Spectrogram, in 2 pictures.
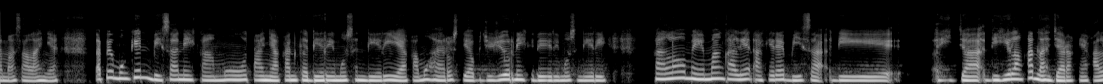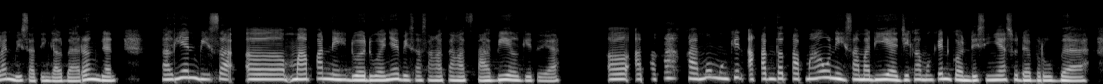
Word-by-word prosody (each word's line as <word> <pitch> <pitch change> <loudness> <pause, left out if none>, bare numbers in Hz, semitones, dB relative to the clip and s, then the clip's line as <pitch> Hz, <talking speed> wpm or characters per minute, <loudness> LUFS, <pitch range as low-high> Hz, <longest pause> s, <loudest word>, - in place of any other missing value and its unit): masalahnya. 175 0 -3 0.4
Tapi 310 -1 -3
mungkin 275 0 -1
bisa 215 +2 -1
nih, 215 -1 +1
kamu 205 +2 0
tanyakan 195 0 +2
ke 195 - -1
dirimu 185 0 +3
sendiri 190 0 +1
ya. 175 - -2
Kamu 200 +4 -1
harus 195 +1 -1
jawab 185 -2 -3
jujur 200 +4 +1
nih, 215 -2 +1
ke - - -6
dirimu 185 0 +1
sendiri. 180 -1 -3 0.4
Kalau 270 +4 0
memang 250 +1 +3
kalian 235 -2 -1
akhirnya 210 +2 -3
bisa 185 -1 -3
di 180 -1 0 0.5
hija 185 0 -1
dihilangkanlah 225 +3 +2
jaraknya, 180 0 0
kalian 200 +7 -1
bisa 185 -4 0
tinggal 165 -1 -2
bareng 210 +8 +2
dan 180 -2 +2 0.5
kalian 285 +7 0
bisa, 230 0 -4
eee, 235 0 +1
mapan 240 +3 +1
nih, 220 -2 +4
dua-duanya 200 +3 +4
bisa 195 -1 -2
sangat-sangat 185 0 -1
stabil 185 +4 +1
gitu 180 -1 -6
ya? 165 +4 -6 0.5
Eee, 240 +1 0
apakah 245 +4 -9
kamu 265 +4 -2
mungkin 275 +1 -3
akan 255 +2 -3
tetap 255 -1 -4
mau 270 +5 -2
nih 245 -6 +3
sama 225 -1 +2
dia, 220 -1 +4
jika 210 +3 -1
mungkin 225 +4 0
kondisinya 200 +1 +2
sudah 190 -3 0
berubah? 180 -1 0
200 Hz, 160 wpm, -17 LUFS, 185-235 Hz, 0.5 s, nih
